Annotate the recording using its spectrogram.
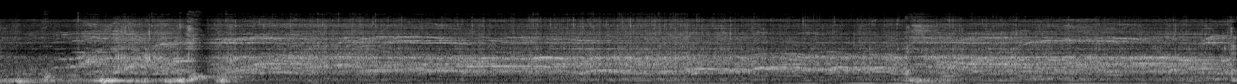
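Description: A large crowd cheering and shouting, a dense sustained roar of many voices with high shouts rising above it, with a few louder single-voice bursts in the first two seconds.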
